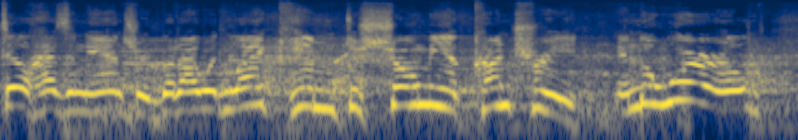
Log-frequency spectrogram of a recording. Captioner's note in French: voix de l'interprète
